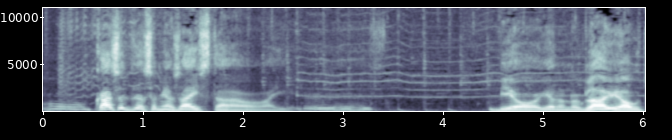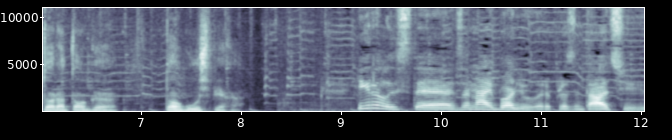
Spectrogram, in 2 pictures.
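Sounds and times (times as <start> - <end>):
man humming hesitantly: 0.0 - 0.6, 2.4 - 3.4.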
